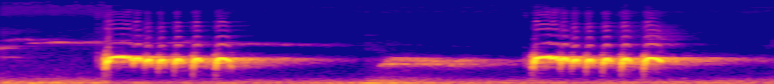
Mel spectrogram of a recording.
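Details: Two loud rolling coos from a local zebra dove, each a burst of quick throbbing pulses fading into a held tone. A softer, smooth coo falls between them.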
